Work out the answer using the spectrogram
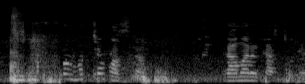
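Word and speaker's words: عقل: হুম আকল কা আকলুকা, আকলুন হচ্ছে মজদার, গ্রামারের কাজ চলে আসবে। আকলু মস্তিষ্ক। তাহলে এখন এটা হবে কি, উর্দুতে উচ্চারণ হবে আকল। আকল আকল কাফের উপর জবর হয়ে যাবে।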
